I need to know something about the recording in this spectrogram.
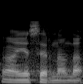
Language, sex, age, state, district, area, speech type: Tamil, male, 18-30, Tamil Nadu, Viluppuram, urban, spontaneous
